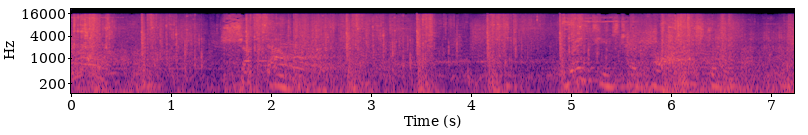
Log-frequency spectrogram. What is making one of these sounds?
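Magic impacts boom in quick bursts.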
